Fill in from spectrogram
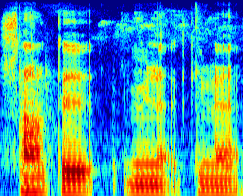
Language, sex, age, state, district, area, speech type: Santali, male, 45-60, Jharkhand, East Singhbhum, rural, spontaneous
